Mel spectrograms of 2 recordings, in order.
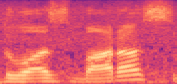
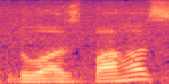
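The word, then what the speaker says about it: Duas Barras: That's दुआस बारस बट it's pronounced एज दुआस बाहस।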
